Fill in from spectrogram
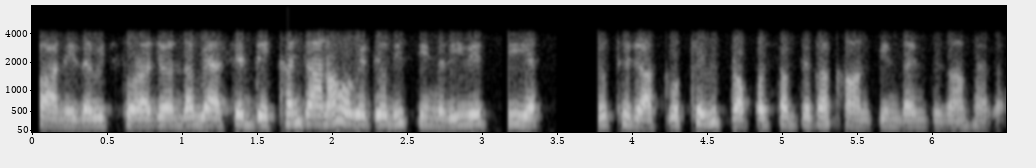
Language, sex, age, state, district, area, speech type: Punjabi, female, 45-60, Punjab, Jalandhar, urban, conversation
